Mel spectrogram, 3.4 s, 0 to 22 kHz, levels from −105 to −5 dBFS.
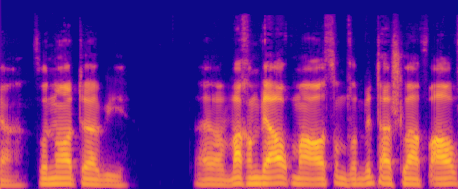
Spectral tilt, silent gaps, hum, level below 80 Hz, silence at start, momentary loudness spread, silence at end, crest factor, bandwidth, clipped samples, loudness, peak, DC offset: -5.5 dB/octave; 1.03-1.42 s; none; -60 dBFS; 0 s; 13 LU; 0 s; 18 dB; 15 kHz; under 0.1%; -23 LUFS; -4 dBFS; under 0.1%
